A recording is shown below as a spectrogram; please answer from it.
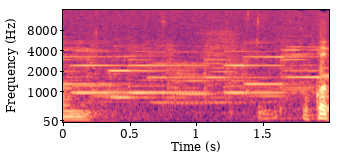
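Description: A faint electronic tune of thin, steady notes stepping from pitch to pitch.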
